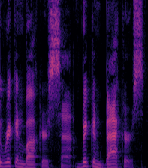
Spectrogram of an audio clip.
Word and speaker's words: Rickenbacker: I love the way Rickenbackers sound. It's like backpacker. I did a how do you say video and I asked them how do you say it and they said Rickenbacker.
